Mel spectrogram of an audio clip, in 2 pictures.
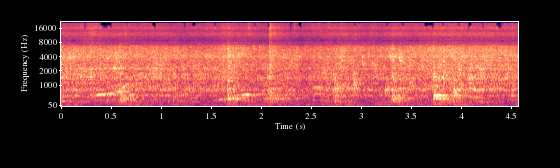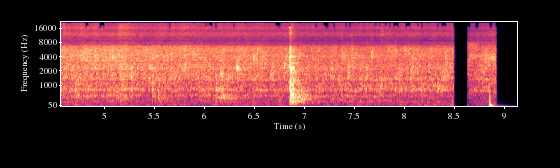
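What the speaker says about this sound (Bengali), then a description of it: "একটু কড়া করে ভেজে দেবো" Fish frying crisp in a pan in a home kitchen, a continuous sizzle with occasional stirring clinks, one sharper knock near the end before a brief cutout.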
